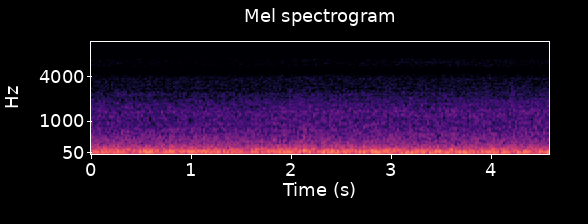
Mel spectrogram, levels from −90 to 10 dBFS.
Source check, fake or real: fake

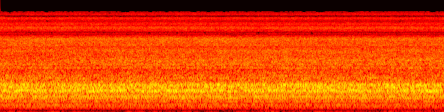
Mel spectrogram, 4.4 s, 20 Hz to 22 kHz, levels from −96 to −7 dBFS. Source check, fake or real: real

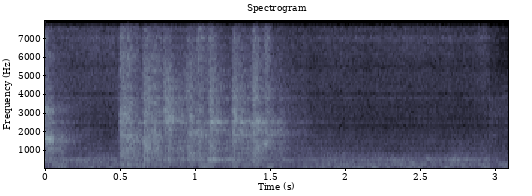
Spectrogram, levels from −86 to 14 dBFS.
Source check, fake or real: fake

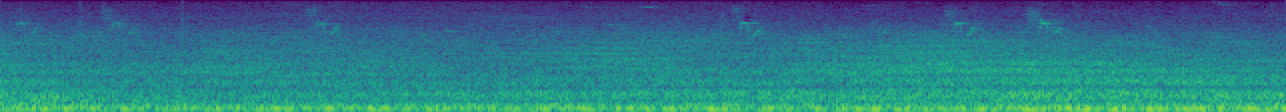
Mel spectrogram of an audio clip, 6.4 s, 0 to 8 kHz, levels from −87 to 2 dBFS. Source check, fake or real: real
